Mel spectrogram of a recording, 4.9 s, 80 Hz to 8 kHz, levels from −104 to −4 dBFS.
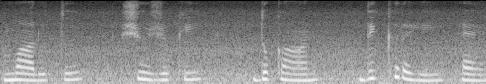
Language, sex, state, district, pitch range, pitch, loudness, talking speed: Punjabi, female, Punjab, Kapurthala, 215-245 Hz, 230 Hz, -16 LUFS, 75 wpm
